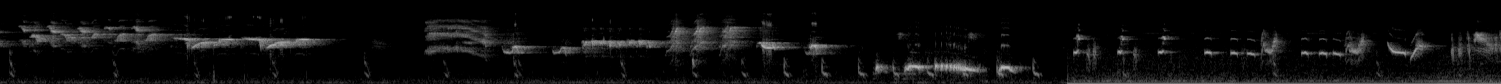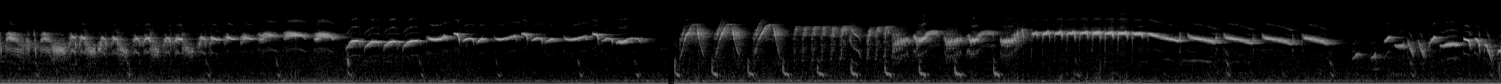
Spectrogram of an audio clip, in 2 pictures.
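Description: Birds chirping and trilling in quick, varied high phrases, with a short lower call about nine seconds in.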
